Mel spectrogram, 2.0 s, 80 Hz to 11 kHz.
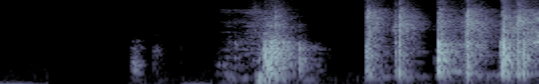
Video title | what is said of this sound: Easter Week Children's Devotions Day 4 Praying Hands | Sounds like there's something hard in there.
